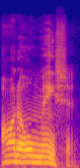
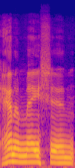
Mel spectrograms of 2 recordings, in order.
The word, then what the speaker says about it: automation: Automation, okay? I done heard people call it animation, anime, automobile nation.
